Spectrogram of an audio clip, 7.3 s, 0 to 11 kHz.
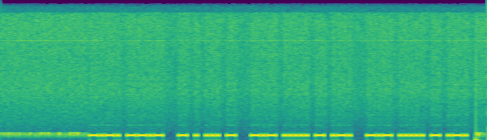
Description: Morse code, heard as a keyed tone, about 30 wpm, 400 Hz. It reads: CQ TEST K5TR K5TR
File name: 2016 arrl dx cw / 2016-ARRL-DX-CW-K5TR- - 0-3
